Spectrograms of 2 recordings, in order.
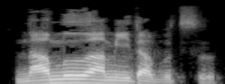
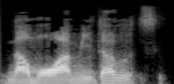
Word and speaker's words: Namu Amida Butsu: Sometimes we hear Namu Amida Butsu, and some people say Namo Amida Butsu. But Namu and Namo is same thing. We are just pronouncing the Chinese characters in different way, right?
